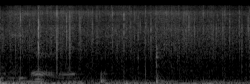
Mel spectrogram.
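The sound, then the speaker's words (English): Bell peppers and carrots sauté and sizzle steadily in a pan on low heat in a kitchen, a dense crackling hiss with a few clanks and scrapes as they're stirred, without talking. “We've got stuff sizzling away. Let me see if I can capture any of that on the mic.”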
